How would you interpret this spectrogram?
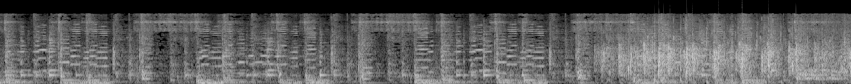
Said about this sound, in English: Welcome back. As the clap should tell you, we're interviewing superstar Salman Khan, and joining him tonight with some questions also is his director, Kabir Khan.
